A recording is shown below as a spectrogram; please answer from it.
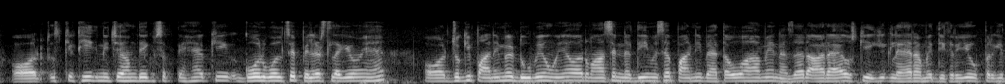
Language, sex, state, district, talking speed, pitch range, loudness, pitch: Hindi, male, Andhra Pradesh, Guntur, 285 wpm, 155-170 Hz, -16 LUFS, 160 Hz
